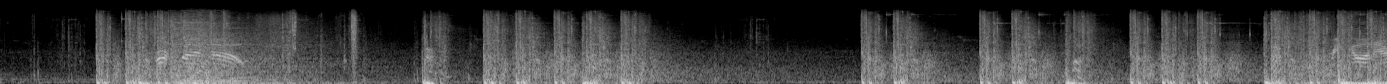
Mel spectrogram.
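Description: Gunfire crackles in loud, rapid bursts.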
